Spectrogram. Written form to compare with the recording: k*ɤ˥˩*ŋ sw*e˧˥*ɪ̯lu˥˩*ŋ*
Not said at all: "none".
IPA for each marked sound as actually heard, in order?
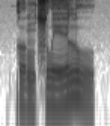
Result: ɤ˨˩, e˧˥, none

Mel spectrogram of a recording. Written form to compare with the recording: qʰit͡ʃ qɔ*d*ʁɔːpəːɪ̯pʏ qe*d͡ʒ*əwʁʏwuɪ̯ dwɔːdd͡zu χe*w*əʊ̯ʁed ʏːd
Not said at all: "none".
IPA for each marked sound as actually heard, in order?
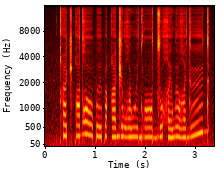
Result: d, d͡ʒ, w

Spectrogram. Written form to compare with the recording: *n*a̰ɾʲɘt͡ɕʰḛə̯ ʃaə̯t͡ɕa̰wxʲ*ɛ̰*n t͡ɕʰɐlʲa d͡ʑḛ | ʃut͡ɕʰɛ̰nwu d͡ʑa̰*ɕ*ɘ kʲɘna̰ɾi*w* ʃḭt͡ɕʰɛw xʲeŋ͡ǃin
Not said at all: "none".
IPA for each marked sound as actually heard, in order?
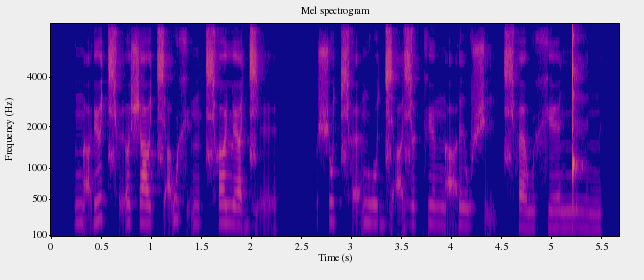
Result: n, ɛ̰, ʑ, w

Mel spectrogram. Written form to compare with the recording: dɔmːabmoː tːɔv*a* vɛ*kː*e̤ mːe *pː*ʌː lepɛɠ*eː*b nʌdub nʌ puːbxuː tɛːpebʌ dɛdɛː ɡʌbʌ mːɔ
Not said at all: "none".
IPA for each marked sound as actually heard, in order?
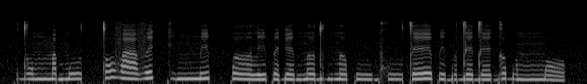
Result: aː, kː, pː, ɛː

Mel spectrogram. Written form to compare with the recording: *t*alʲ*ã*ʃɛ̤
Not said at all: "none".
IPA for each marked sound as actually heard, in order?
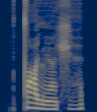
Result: tˤ, ã

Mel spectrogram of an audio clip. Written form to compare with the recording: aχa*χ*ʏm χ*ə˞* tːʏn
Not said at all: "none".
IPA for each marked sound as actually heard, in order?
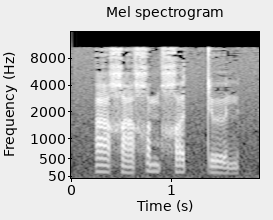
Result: χ, ə

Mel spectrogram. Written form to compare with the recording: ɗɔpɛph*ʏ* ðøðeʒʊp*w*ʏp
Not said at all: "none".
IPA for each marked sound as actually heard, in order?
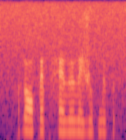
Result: ɛ, w

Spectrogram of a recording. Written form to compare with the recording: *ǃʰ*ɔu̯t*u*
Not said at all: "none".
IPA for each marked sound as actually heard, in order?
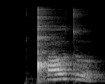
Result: ǃʰ, u

